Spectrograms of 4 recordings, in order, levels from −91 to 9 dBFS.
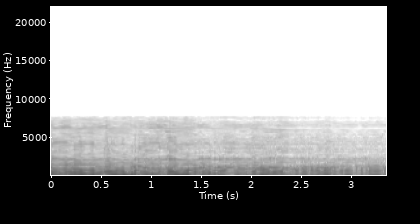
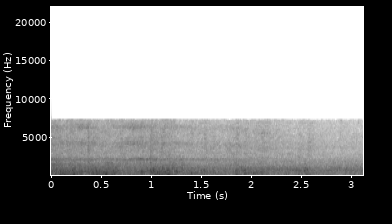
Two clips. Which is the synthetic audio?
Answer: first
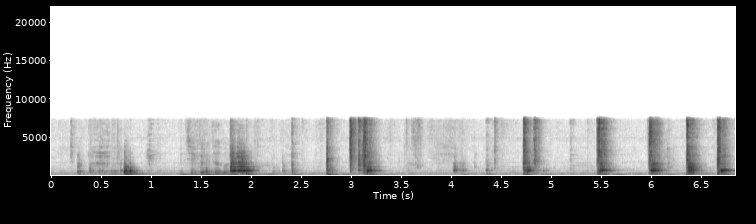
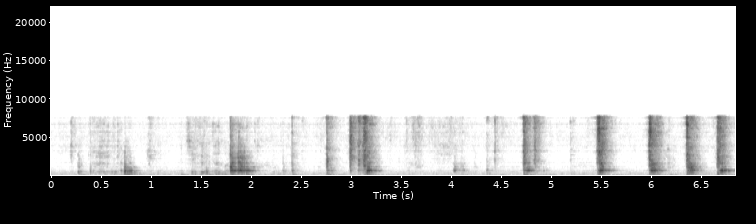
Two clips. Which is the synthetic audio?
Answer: second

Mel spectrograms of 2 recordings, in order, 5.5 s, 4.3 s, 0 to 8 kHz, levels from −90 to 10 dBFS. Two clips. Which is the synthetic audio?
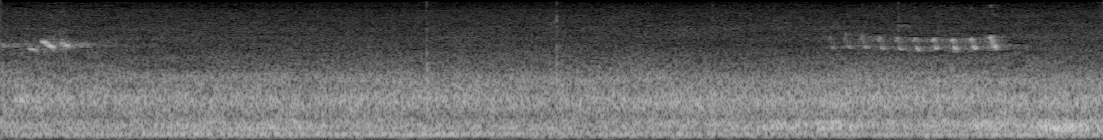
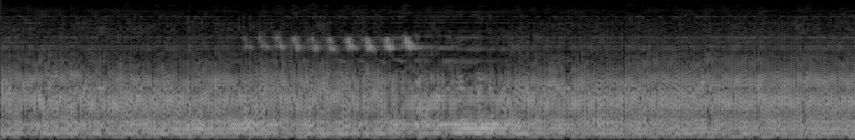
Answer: second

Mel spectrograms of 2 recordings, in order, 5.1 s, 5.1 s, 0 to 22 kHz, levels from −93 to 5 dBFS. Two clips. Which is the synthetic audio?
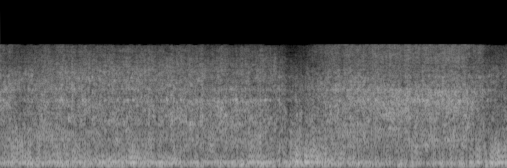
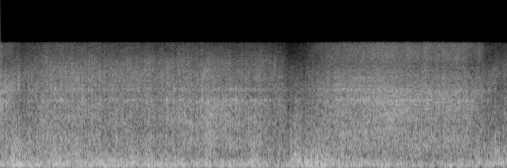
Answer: first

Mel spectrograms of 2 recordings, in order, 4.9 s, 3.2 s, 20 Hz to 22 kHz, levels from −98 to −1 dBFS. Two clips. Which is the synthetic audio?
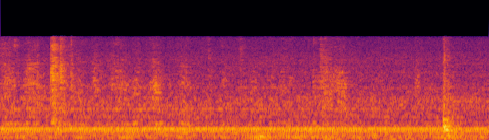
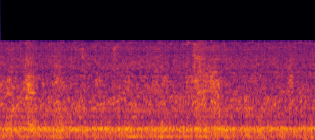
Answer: second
